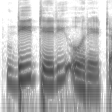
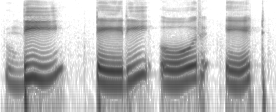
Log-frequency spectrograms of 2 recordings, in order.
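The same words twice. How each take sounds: First: "डी टेरी और एट" joined into one smooth word; syllables blended. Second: "डी टेरी और एट" very slow, each syllable held apart. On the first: Teacher showing it reads easily, "डी टेरी और एट" blended. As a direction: run "डी टेरी और एट" together without gaps. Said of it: "आपको आसानी से पढ़ने में बनेगा". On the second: Teacher showing easier pronunciation, "डी टेरी और एट" slowly split. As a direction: stretch out all four pieces of "डी टेरी और एट". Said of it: "शब्द का उच्चारण आसान हो जाता है". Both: Shown as a demonstration.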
